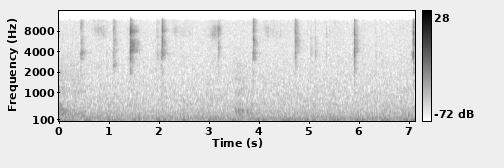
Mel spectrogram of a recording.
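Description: A thin metal blade cuts diagonal lines into the face of a solid cream bar of soap with an embossed logo, held in one hand. Brief, bright scratching clicks sound at uneven intervals, each dying away almost at once, over a faint low background hum.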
